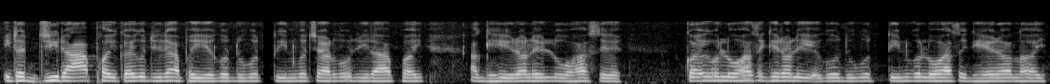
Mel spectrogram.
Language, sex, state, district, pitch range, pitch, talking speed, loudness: Bajjika, male, Bihar, Vaishali, 155-170 Hz, 160 Hz, 200 wpm, -17 LUFS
